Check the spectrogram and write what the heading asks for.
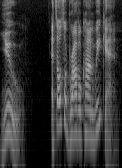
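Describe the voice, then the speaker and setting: A man's voice: high-pitched, normal speed, vocal fry, slightly rough. A man hosting a live-stream recap, reading fan messages aloud and riffing in a sassy, laughing way. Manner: sassy, animated, laughs often. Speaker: recap show host.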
